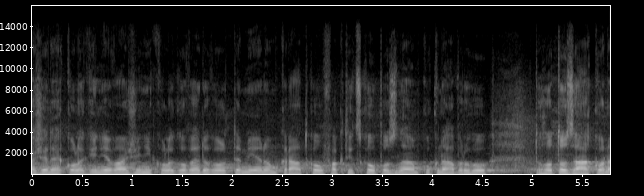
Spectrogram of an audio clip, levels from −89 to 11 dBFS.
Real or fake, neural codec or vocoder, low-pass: real; none; 14.4 kHz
